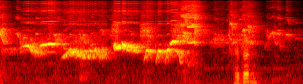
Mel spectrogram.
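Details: Caged, house-kept white-rumped shama singing a varied run of clear whistled phrases that jump between mid and high pitches, with short bright slurs and a harsher burst near the end; indoor setting.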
